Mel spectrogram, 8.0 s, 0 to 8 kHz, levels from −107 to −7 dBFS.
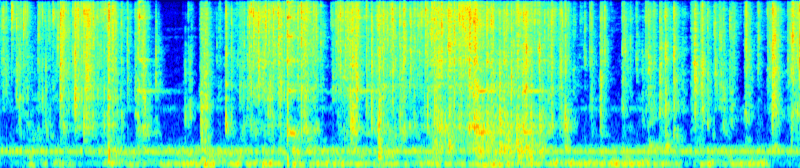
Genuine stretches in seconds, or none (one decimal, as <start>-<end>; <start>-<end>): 0.0-1.0; 3.8-8.0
